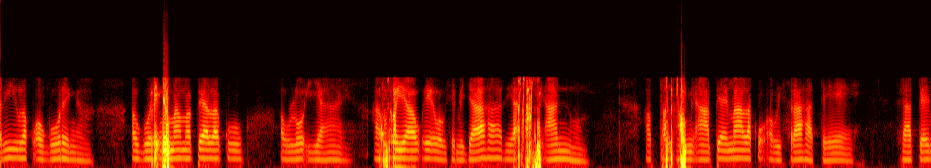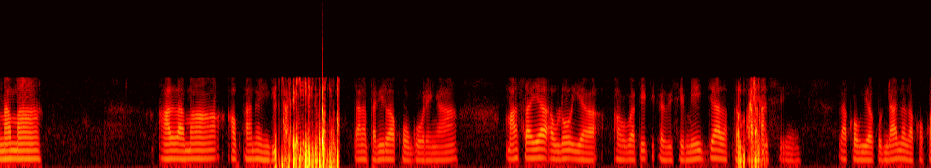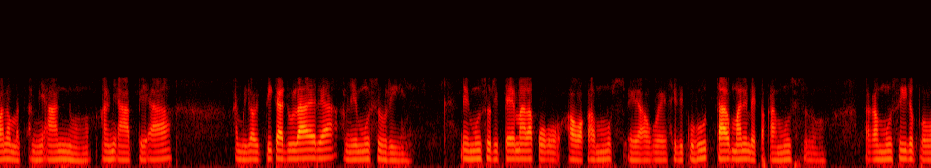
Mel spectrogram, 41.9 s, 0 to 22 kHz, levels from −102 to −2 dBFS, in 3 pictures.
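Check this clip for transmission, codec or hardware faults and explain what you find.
Two faults are present: a GSM full-rate codec colouring the whole recording, and six short bursts of GSM bit errors.

Throughout, the speech sounds buzzy and gravelly, with nothing above 4 kHz. This is the GSM full-rate codec, which fits a 13 kbps stream. It rebuilds the voice from a vocal-tract model driven by a sparse pulse excitation.

From 2.26 to 2.61 s, just before "pea laku au", the speech breaks into squawks, pops and gargling. The same happens at 5.68 to 6.09 s, at 7.70 to 8.15 s just after "eu semejaha ari", and at 9.90 to 10.30 s. The longest burst runs from 18.04 to 19.06 s, just after "alama au tana", and the last from 25.00 to 25.46 s. These are GSM bit errors. Corrupted filter, pitch and gain values reach the decoder, warping the spectrum or spiking the level frame by frame.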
